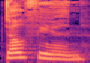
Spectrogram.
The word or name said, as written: delphian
